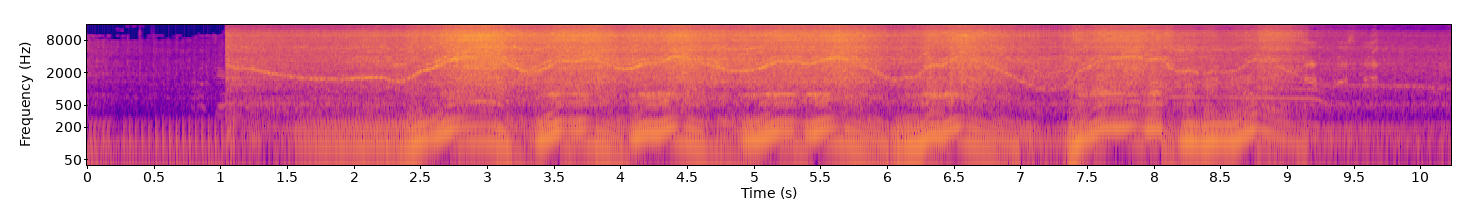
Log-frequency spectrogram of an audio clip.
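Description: Motorcycle engine revved up and down over and over, about once every two-thirds of a second, starting about two seconds in and stopping about nine seconds in.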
